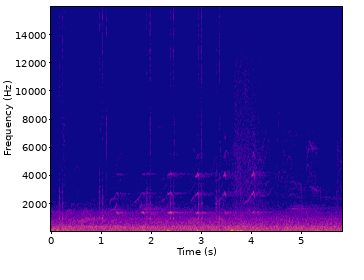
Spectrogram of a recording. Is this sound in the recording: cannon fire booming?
no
